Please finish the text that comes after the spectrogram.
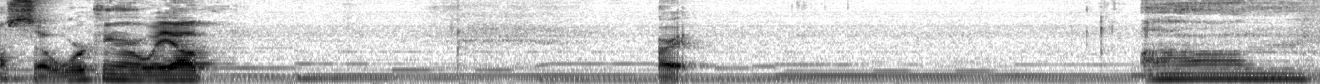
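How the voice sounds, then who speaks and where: Soft game music accompanies this young streamer's laid-back play-by-play, which he explains as he goes with many fillers. His mid-pitched voice is congested, since a cold has left him with a stuffy nose and sore throat. He's indoors at his gaming desk, commentating live.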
